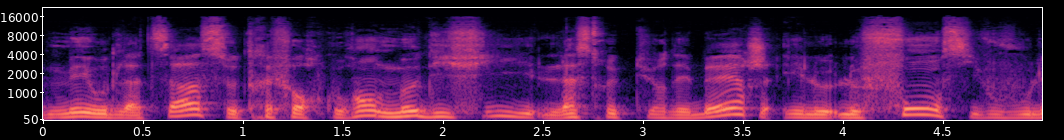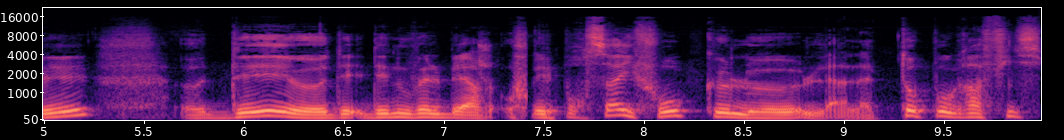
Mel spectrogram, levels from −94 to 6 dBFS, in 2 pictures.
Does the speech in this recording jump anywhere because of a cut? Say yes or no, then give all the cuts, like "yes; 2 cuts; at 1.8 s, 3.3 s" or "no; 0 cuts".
yes; 2 cuts; at 7.4 s, 9.0 s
